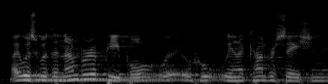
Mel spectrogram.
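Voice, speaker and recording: A man speaks at a moderate pace in an American accent, with noticeable background noise and audible room echo. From United States. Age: old. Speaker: criminologist. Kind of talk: award lecture. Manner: halting.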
